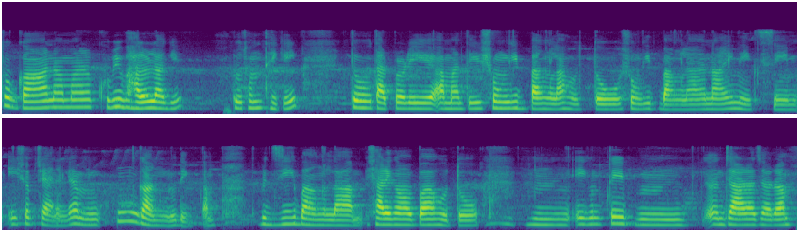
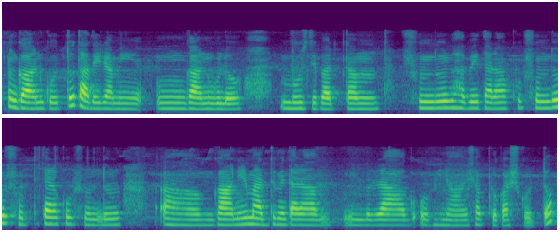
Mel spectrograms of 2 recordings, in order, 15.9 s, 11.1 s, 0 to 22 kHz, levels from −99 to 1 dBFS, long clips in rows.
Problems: continuous background conversations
